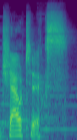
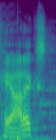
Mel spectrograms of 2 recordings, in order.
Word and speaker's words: Chaotix: you read c-h-o-t-i-x you're thinking oh that's team Chow ticks it's not it's pronounced chaotics but I didn't know that until I was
